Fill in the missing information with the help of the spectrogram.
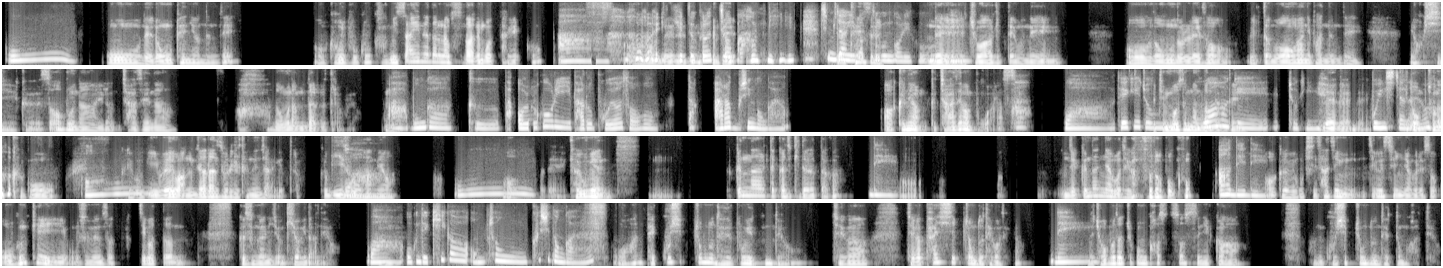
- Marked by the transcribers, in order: laughing while speaking: "말은 못 하겠고"; laugh; laughing while speaking: "이게 또 그렇죠 마음이"; other background noise; gasp; laughing while speaking: "저기"; laugh; laughing while speaking: "제가 물어보고"; tapping
- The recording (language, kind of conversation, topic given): Korean, podcast, 해외에서 만난 사람 중 가장 기억에 남는 사람은 누구인가요? 왜 그렇게 기억에 남는지도 알려주세요?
